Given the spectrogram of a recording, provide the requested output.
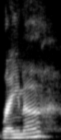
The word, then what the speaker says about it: Raena: Well, you definitely pronounced my name right, which is amazing. Raina, Raina, and hi to this amazing audience.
